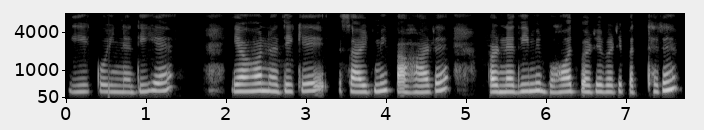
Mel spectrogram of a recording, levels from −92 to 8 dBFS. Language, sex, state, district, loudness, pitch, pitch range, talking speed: Hindi, female, Bihar, Sitamarhi, -23 LUFS, 250 Hz, 235-270 Hz, 145 wpm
